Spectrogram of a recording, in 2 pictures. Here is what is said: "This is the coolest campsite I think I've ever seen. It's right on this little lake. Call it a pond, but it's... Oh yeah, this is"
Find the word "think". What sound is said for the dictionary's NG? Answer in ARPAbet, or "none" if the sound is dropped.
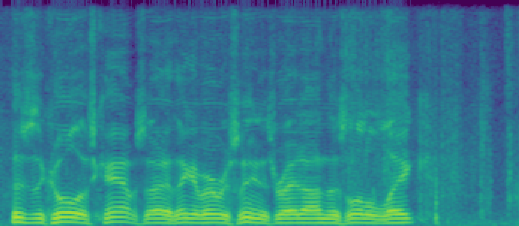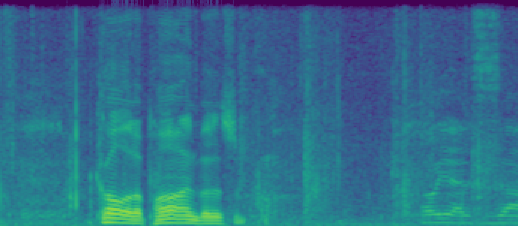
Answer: NG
